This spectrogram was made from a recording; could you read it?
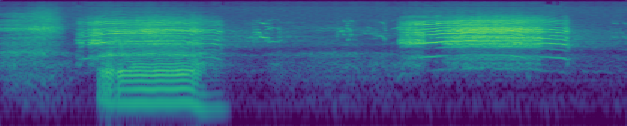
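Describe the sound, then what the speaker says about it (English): Loud, close honking from geese at dawn, in two bursts, the first harsh and harmonic-rich, the second higher and brighter after a short lull with faint calls. "bloody pesky birds screaming their heads off, shouting at me"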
